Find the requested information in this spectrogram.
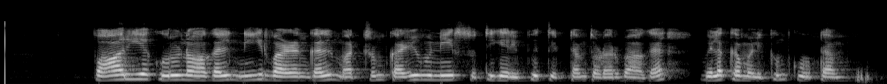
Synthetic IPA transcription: paːɾɪjɐkʊɾɯnaːɣɐɭniːɾʋɐɻɐŋɡɐɭmɐʈrɯmkɐɻɪʋɯniːɾsʊt̪ːɪɣɐɾɪpːɯt̪ɪʈːɐmt̪ɔɽɐɾbaːɣɐ | ʋɪɭɐkːɐmɐɭɪkːɯmkuːʈːɐm

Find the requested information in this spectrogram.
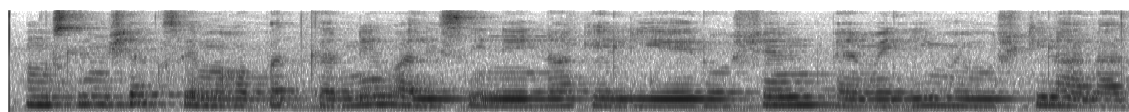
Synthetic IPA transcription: mʊslɪmʃɐksemʊɦəbːət̪kɐɾneʋaːlisiːneːnãkelieɾoːʃənpɛːmɪlimẽmʊʃkɪlɦaːlaːt̪

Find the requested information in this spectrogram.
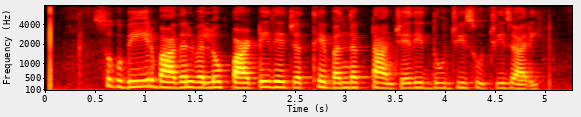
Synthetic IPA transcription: sʊkʰbiːɾbaːd̪əlʋəlːõːpaːɾʈiːd̪eːd͡ʒət̪ʰːeːbənd̪ək̚ʈãːɲt͡ʃeːd̪iːd̪uːd͡ʒiːsuːt͡ʃiːd͡ʒaːɾiː

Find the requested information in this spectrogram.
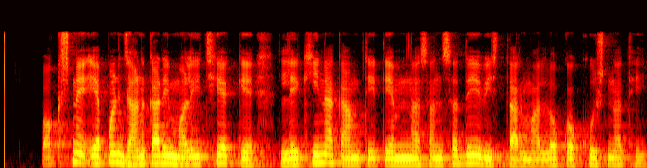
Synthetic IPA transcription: pəkʃneʔepəɳd͡ʒaɽ̃kaɾiməɭit͡ʃʰekelekʰinakamt̪ʰit̪emnasənsəd̪eʋɪst̪aɾmãlokokʰuʃnət̪ʰi

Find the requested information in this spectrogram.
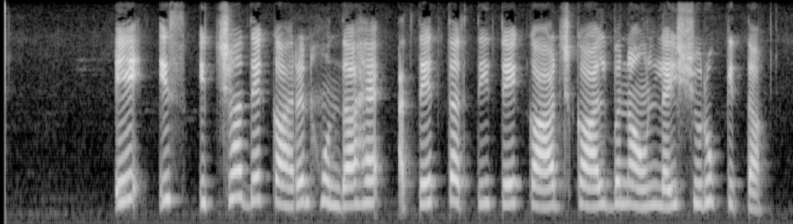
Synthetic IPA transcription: eːɪs | ɪtːʃʰaːd̪eːkaːɾənɦʊ̃nd̪aːɦɛːə̰t̪eːt̪əɾt̪iːt̪eːkaːɾd͡ʒkaːlbənaːʊɳləiːʃʊɾuːkiːt̪aː

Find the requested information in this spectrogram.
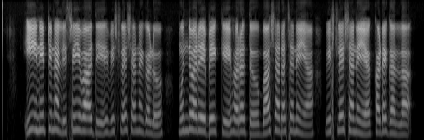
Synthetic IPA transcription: iːniʈːinɐlːiʃɾiːʋaːd̪iʋiʃlɛːʃɐnɛɡɐɭu | mund̪uʋɐɾebeːkeɦɔɾɐt̪ubʱaːʃɐɾɐt͡ʃɐnɛjɐ | ʋiʃlɛːʃɐnɛjɐkɐɽɛɡɐlːɐ

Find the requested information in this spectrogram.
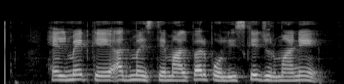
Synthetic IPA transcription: hɛlmeːʈkeɐd̪məɪst̪eːmaːlpɐɾpoːliːsked͡ʒʊɾmaːneː

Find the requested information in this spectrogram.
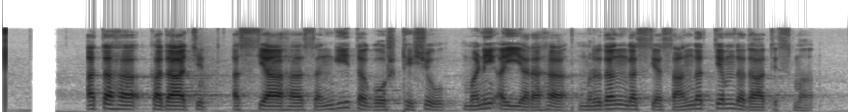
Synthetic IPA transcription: ɐt̪ɐɦɐ̆kɐd̪aːt͡ʃit̪ɐsjaːɦɐsɐŋɡiːt̪ɐɡoːʂʈʰiʃumɐɳiʔɐjːɐɾɐɦɐmɾɪd̪ɐŋɡɐsjɐsaːŋɡɐt̪jɐmd̪ɐd̪aːt̪ismɐ̰

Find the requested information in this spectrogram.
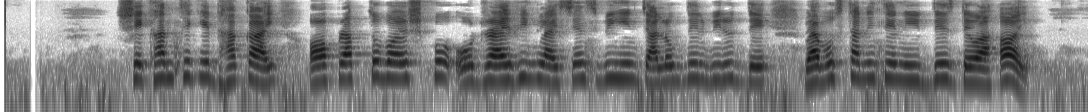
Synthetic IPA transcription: ʃekʰant̪ʰekeɖʱakaeɔpɾap̚t̪obɔjoʃkoʔoɖɾajbʱiŋlajsensbiɦint͡ɕalok̚d̪eɾbiɾud̪ʱːebɛβost̪ʰanit̪eniɾd̪eʃd̪eoaɦɔe

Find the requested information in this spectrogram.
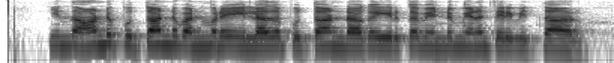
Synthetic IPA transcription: ɪnd̪ɐaːɳɖɯpʊt̪ːaːɳɖɯʋɐɳmɯɾɐjɪlːaːðɐpʊt̪ːaːɳɖaːɣɐɪɾɯkːɐʋeːɳɖɯmɛnɐt̪ːɛɾɪʋɪt̪ːaːɾ

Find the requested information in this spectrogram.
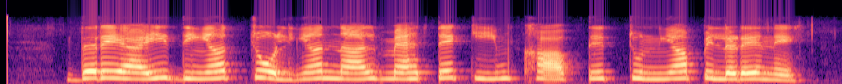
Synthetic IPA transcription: d̪əɾjaːiːd̪ijãːt͡ʃoːlɪjãːnaːlmɛːɦt̪eːkiːmkʰa̰ːp̚t̪eːt͡ʃʊnɪjãːpɪlɽeːneː

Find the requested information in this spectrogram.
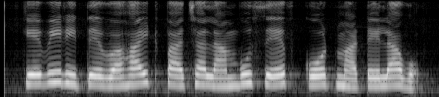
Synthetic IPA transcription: keʋiɾit̪eʋəɦajʈpat͡ʃʰalãmbusefkoʈmaʈelaʋo̰

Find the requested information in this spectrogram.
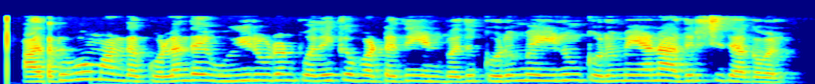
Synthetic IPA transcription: ɐðɯʋɯmɐnd̪ɐkʊɻɐnd̪ɐɪʊjɪɾɯɽɐnpɔðɐɪkːɐp̬ːɐʈːɐðɯɛnbɐðɯkɔɽɯmɐjɪlɯmkɔɽɯmɐjaːnɐːðɪɾt͡ʃːit̪ɐɣɐʋɐl

